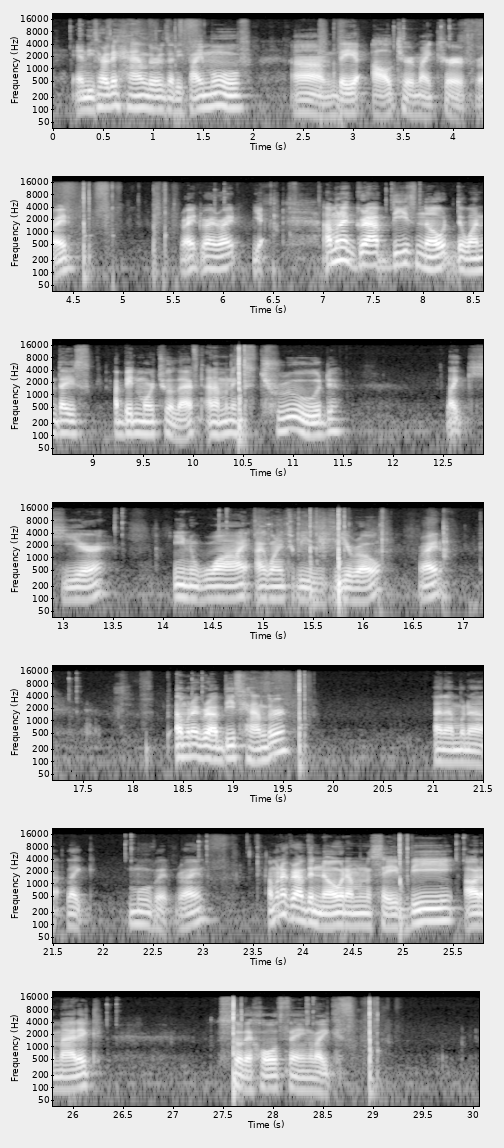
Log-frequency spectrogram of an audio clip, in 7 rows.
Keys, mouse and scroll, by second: 0.1 click, 0.1 right click, 1.1 g, 2.6 Escape, 3.3 right click, 3.8 right click, 4.5 g, 5.3 Escape, 5.8 right click, 7.6 click, 7.6 right click, 7.8 click, 7.8 right click, 10.4 e, 13.4 click, 14.5-17.4 drag, 17.3 right click, 18.5 right click, 19.6 g, 22.2 click, 22.9 right click, 24.9 v, 26.3 right click, 27.5 s, 28.3 click, 28.9 r.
